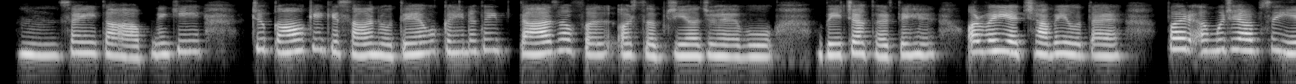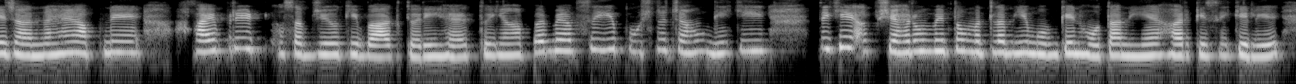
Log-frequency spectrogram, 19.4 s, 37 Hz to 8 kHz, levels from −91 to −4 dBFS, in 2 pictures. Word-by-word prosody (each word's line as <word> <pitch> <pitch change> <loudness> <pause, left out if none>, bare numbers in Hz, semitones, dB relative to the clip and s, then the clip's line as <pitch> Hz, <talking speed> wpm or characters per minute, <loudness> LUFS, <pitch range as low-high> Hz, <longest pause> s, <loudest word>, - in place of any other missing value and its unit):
हुँ, 235 -2 0
सही 270 +3 -1
कहा 250 -2 +1
आपने 245 +5 -2
कि 295 +2 -6 0.4
जो 335 - -2
गाँव 285 +2 +6
के 340 - -2
किसान 250 -4 +1
होते 235 +1 -1
हैं, 255 +1 +4
वो 285 +2 -4
कहीं 280 -1 -2
न 295 - -4
कहीं 320 0 -5 0.2
ताज़ा 265 +5 +5
फल 245 0 -1
और 245 - +3
सब्ज़ियाँ 230 -1 0
जो 235 0 -2
है 220 -1 +1
वो 220 0 -1 0.4
बेचा 240 +2 +3
करते 220 +2 -1
हैं 245 0 -1 0.3
और 285 - +6
वही 300 0 +6
अच्छा 270 -1 +4
भी 260 +1 +1
होता 235 -2 -1
है। 230 0 0 0.4
पर 345 0 +7
अ, 300 -1 0
मुझे 325 +2 -1
आपसे 315 +1 +2
ये 265 -3 +1
जानना 240 -2 +1
है, 260 +3 +1
आपने 275 +1 0 0.5
हाइब्रिड 325 0 +1
सब्ज़ियों 250 -1 -1
की 250 0 -3
बात 220 -1 +3
करी 220 0 -1
है, 215 -2 -1
तो 230 +2 -6
यहाँ 240 0 -1
पर 285 0 0
मैं 315 0 +1
आपसे 310 +2 -4
ये 330 +1 -2
पूछना 300 +1 -10
चाहूँगी 280 -3 -3
कि 310 0 -4 0.4
देखिए, 375 +2 +1
अब 305 - -3
शहरों 290 +1 +2
में 305 0 +1
तो 315 0 -1
मतलब 280 -1 -1
ये 270 +1 +1
मुमकिन 255 0 +1
होता 235 0 +1
नहीं 230 -1 0
है 235 - +1
हर 235 -1 +2
किसी 235 0 -5
के 235 +1 +1
लिए 225 +3 -1
260 Hz, 215 wpm, -22 LUFS, 235-295 Hz, 0.5 s, पर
